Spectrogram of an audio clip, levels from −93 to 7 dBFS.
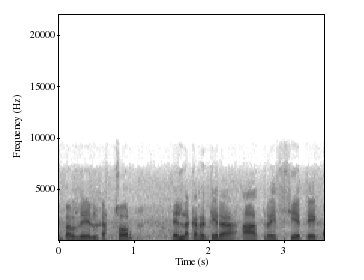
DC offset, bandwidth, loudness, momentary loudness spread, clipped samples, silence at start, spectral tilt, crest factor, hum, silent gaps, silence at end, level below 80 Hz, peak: under 0.1%; 7.8 kHz; -17 LUFS; 6 LU; under 0.1%; 0 s; -6.5 dB/octave; 16 dB; none; none; 0 s; -58 dBFS; 0 dBFS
